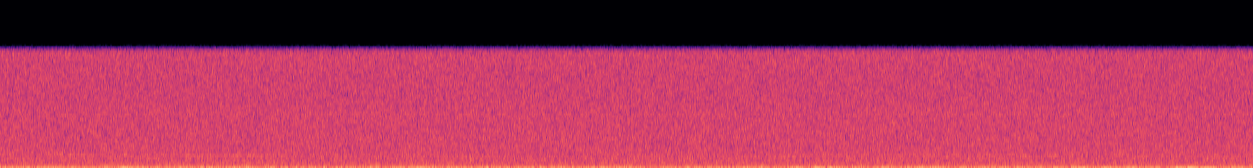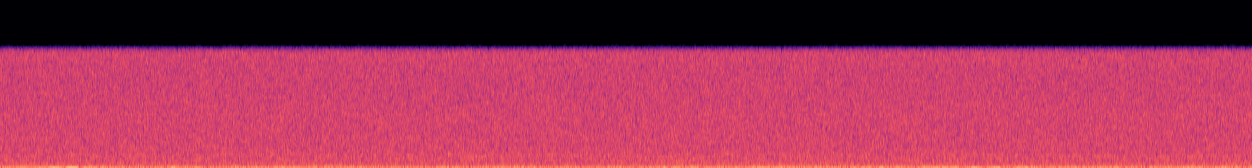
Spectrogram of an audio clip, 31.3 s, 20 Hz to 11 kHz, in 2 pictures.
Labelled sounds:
21.5	21.8	vessel noise, 0.80 to 0.90 kHz

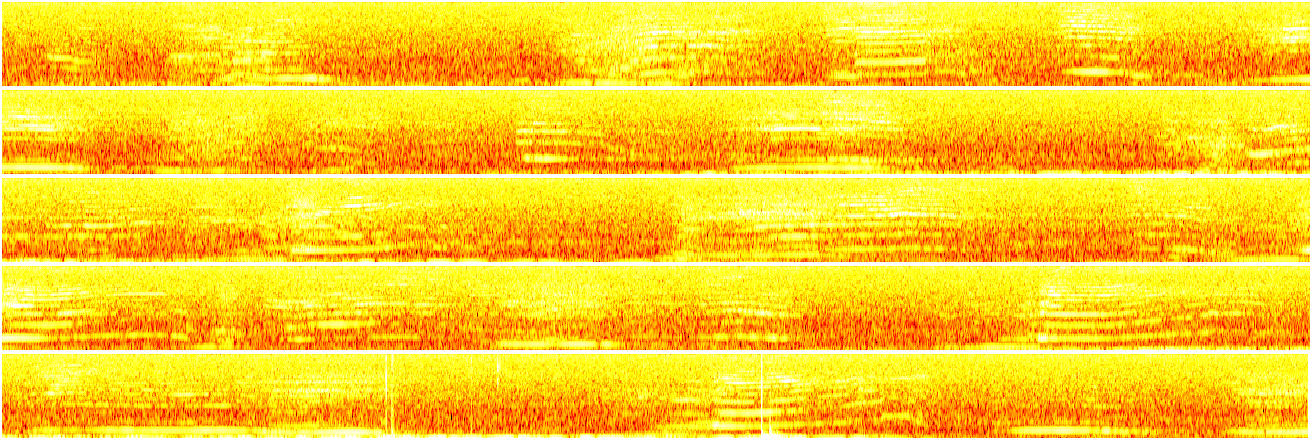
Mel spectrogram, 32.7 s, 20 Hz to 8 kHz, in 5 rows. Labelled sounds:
0.2	1.5	humpback whale, 0.86 to 2.0 kHz
3.1	4.7	humpback whale, 0.80 to 5.1 kHz
5.3	6.9	humpback whale, 0.99 to 6.8 kHz
8.1	9.5	humpback whale, 0.80 to 1.9 kHz
10.2	10.9	humpback whale, 1.8 to 3.4 kHz
12.5	15.3	humpback whale, 0.80 to 3.6 kHz
16.5	18.0	humpback whale, 0.86 to 4.1 kHz
19.6	20.5	humpback whale, 0.86 to 4.0 kHz
20.9	21.7	humpback whale, 0.80 to 5.3 kHz
22.3	23.7	humpback whale, 1.2 to 2.6 kHz
24.7	26.0	humpback whale, 0.86 to 4.2 kHz
26.4	26.7	humpback whale, 1.2 to 4.2 kHz
27.0	28.0	humpback whale, 1.7 to 3.0 kHz
29.7	30.6	humpback whale, 0.83 to 3.5 kHz
32.3	32.6	humpback whale, 1.8 to 2.0 kHz

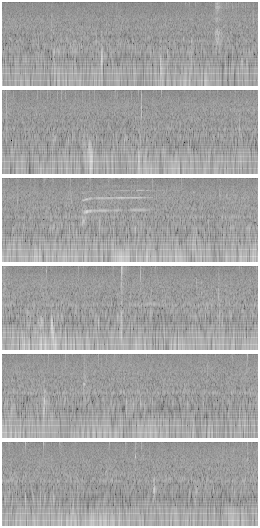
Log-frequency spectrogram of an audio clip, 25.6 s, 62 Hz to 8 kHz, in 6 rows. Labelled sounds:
9.7	11.2	killer whale, call S16, 0.91 to 8.0 kHz

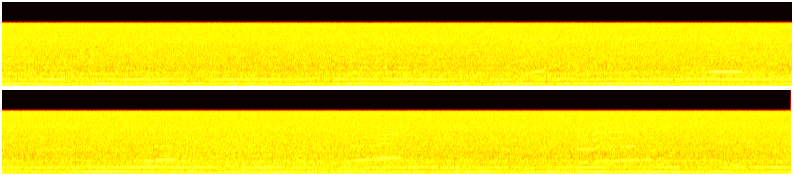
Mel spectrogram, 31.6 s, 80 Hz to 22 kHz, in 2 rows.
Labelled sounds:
14.2	14.5	humpback whale, 0.80 to 0.83 kHz
23.3	23.8	humpback whale, 0.80 to 2.7 kHz
27.3	28.2	humpback whale, 1.2 to 3.0 kHz

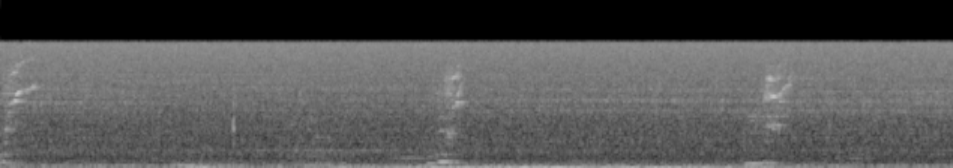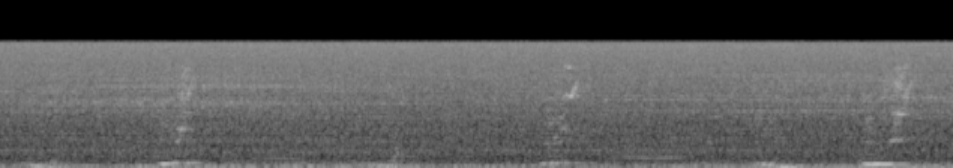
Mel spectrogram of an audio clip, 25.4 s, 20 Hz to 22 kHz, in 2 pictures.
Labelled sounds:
0.0	0.5	humpback whale, 2.1 to 5.2 kHz
5.8	6.3	humpback whale, 0.80 to 3.5 kHz
10.2	10.5	humpback whale, 0.90 to 2.4 kHz
20.2	20.4	humpback whale, 2.0 to 2.7 kHz

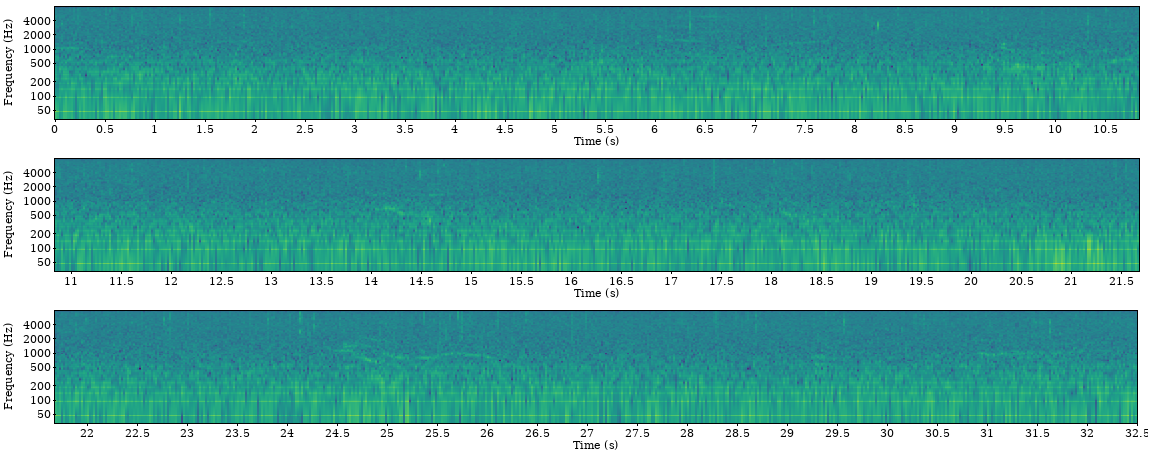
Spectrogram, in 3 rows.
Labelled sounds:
0.0	0.3	killer whale, 1.0 to 1.1 kHz
6.1	6.7	killer whale, Bigg's (transient), 1.4 to 5.1 kHz
7.2	7.6	killer whale, Bigg's (transient), 1.2 to 1.5 kHz
10.5	10.8	killer whale, Bigg's (transient), 2.2 to 2.5 kHz
24.4	25.2	killer whale, Bigg's (transient), 0.78 to 1.2 kHz
25.6	26.0	killer whale, Bigg's (transient), 0.84 to 1.0 kHz
30.9	31.2	killer whale, Bigg's (transient), 0.84 to 1.1 kHz

